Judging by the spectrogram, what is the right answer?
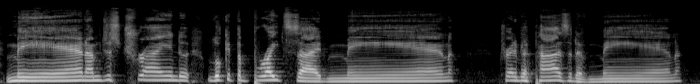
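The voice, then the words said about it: Put-on jabroni character voice. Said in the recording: “That's my jabroni impression.”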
